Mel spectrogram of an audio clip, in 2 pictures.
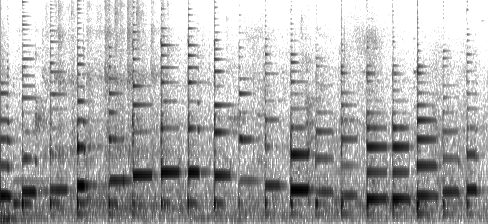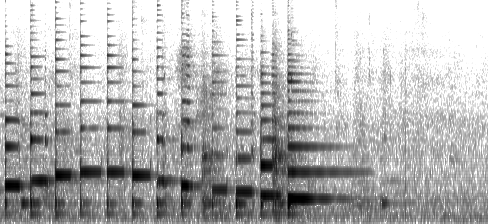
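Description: Solo ukulele fingerpicked: a melody of single plucked notes, two or three a second, climbing and falling over a repeating lower note. About three-quarters of the way through a longer note is held and left to ring out and die away, leaving a short pause.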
